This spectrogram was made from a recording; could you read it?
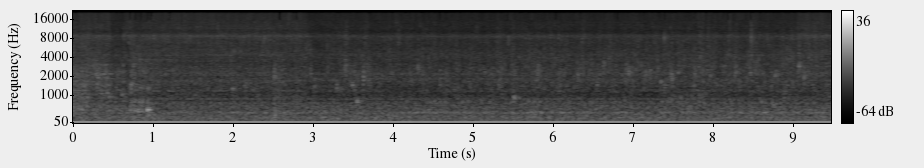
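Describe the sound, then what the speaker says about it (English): Hands being washed under a running tap, a steady, even hiss of flowing water that continues unbroken at moderate loudness, with a low hum beneath and no voices. "I'm going to go ahead and wash my hands real quick."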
